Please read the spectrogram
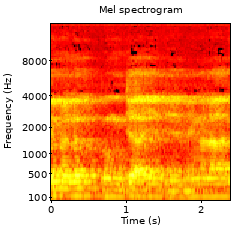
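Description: A Buddhist monk's voice intoning a chant in long, held tones on a fairly steady pitch.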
